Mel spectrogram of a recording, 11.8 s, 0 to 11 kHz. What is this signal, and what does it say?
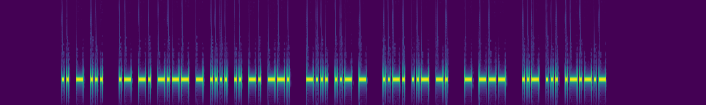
Morse code, heard as a keyed tone, about 29 wpm, 700 Hz. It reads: ITS ANYTHING BUT FUN TO US.
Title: Sentences from Top 1000 Words - Review Part 4 - 30wpm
